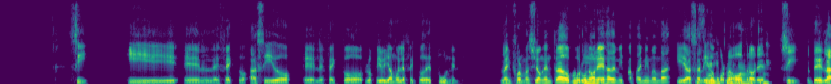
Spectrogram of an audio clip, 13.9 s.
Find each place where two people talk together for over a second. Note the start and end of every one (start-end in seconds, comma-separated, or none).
11.6-12.9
